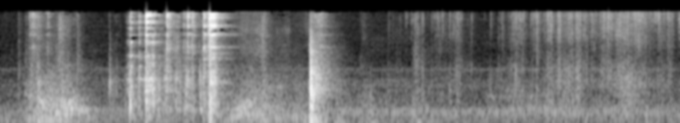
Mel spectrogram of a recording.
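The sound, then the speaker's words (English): A film lid is peeled back from a microwave mac and cheese cup, making crinkly tearing and a few sharp clicks, then quieter, faint scraping as the pasta is stirred. “So I'm supposed to peel this back, stir it, and put it back in.”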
